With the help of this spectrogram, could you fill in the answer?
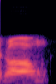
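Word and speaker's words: wrong: डब्ल्यू देखो, डब्ल्यू के just बाद अगर आर होता है तो डब्ल्यू साइलेंट हो जाता है। जैसे यहाँ पर डब्ल्यू के बाद जस्ट हम आर अगर देखेंगे तो डब्ल्यू साइलेंट, जैसे रॉन्ग, wrist, sorry रॉन्ग, right, wrist, wrinkle, ठीक है।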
